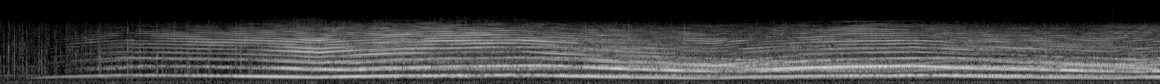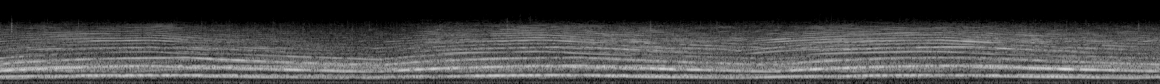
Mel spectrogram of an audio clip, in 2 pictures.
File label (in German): Signalton Sirene Warnung; Sirene C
